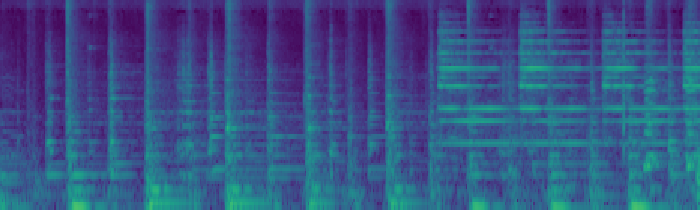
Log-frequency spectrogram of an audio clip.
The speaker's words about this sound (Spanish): Las campanas de la parroquia de esta villa miseria llaman a misa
